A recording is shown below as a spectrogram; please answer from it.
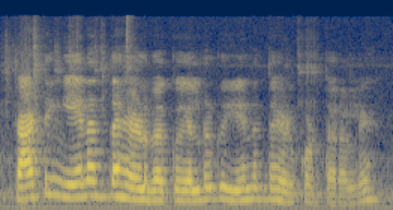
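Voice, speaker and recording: A woman's voice: mid-range voice, lively intonation, quick pace, a little hiss or hum. A woman talking casually at home with her young child, asking patient, coaxing questions. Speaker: mother.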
